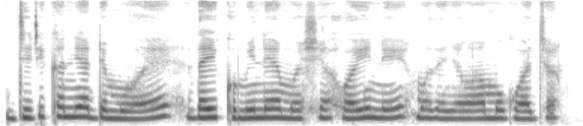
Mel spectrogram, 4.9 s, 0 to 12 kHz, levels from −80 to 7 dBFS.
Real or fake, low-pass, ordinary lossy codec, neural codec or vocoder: real; none; none; none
